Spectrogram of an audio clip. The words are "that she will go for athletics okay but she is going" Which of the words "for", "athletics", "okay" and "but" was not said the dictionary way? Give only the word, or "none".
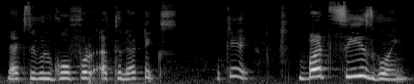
athletics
